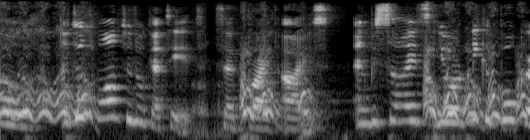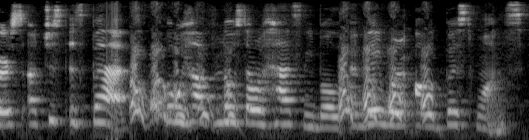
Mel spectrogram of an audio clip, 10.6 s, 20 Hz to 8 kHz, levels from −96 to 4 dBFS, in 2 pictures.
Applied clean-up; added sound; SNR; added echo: none; Bark; 7 dB; none.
